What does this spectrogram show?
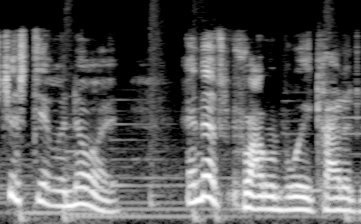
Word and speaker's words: Illinois: Soon as I switch to it because it's the funny version of the pronunciation, but it is Illinois.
